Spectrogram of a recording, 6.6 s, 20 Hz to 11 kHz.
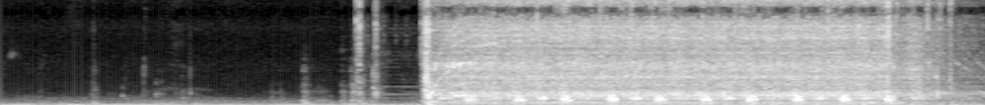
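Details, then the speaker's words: Mazdaspeed 3 during compression test: starter cranks with even beat about three per second, one cylinder reads no compression; owner suspects hole in piston, engine to be rebuilt. "nothing nothing that's pretty bad have nothing she does have like something uh now if there's a hole in the piston"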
